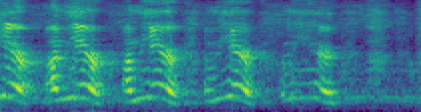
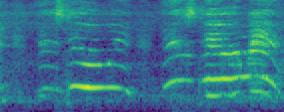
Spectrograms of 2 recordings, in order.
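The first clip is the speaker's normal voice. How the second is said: high panicked squeal; 12 semitones higher than usual. Real, not acted. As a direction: squeal it out in terror. Monster close, panicking.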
